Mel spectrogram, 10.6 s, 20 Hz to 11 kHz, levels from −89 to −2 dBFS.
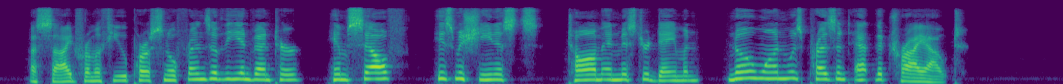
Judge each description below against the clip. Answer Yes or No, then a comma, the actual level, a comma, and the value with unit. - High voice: Yes, high, 205 Hz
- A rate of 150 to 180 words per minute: No, slow, 135 wpm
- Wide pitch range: No, average, 4.5 semitones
